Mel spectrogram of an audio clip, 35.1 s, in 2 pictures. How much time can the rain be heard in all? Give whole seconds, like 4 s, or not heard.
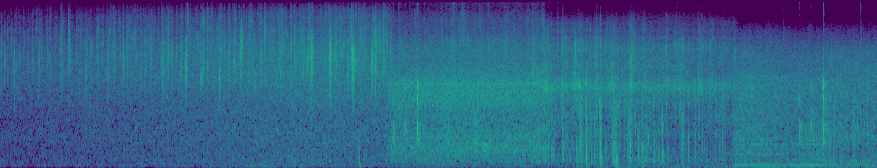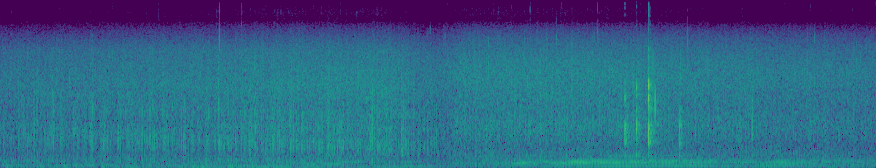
35 s.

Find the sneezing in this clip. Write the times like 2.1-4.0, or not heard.
not heard.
